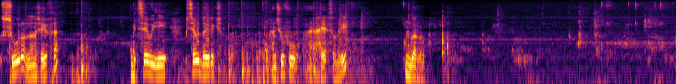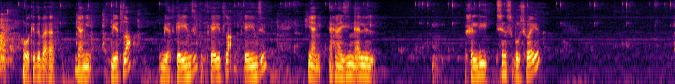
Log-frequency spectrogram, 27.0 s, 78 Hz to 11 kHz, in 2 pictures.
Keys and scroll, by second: 0.8 shift+-.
